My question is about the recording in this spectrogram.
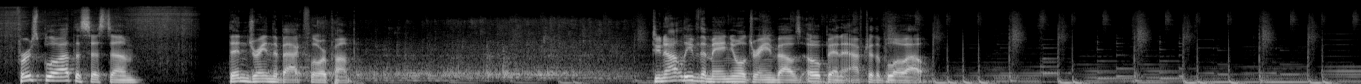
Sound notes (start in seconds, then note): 2.4 tap water running; 9.6 gentle upbeat music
